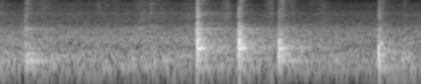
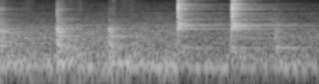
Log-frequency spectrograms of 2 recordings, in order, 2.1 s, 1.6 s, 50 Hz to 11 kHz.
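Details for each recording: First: 2005 Hyundai Santa Fe with rattle on acceleration, exhaust heat shields tapped under the car while cool; each tap gives a short clean clink with no buzz or rattle after, shields are secure. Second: 2005 Hyundai Santa Fe, complaint of a rattle on acceleration: four sharp, tinny taps on the exhaust heat shields ring and buzz after each hit, revealing a loose shield; the transverse engine rocks on acceleration, and the shield was adjusted to cure the noise.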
